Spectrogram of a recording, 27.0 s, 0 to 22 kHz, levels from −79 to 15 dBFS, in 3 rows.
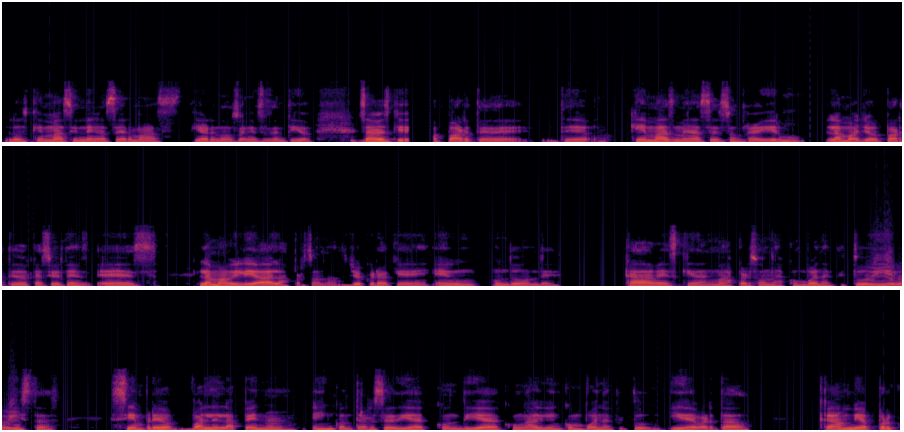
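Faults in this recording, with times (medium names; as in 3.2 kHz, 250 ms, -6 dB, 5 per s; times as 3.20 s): crackle 15 per s -34 dBFS
4.02–4.04 s: dropout 18 ms
17.63–18.22 s: clipped -23 dBFS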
